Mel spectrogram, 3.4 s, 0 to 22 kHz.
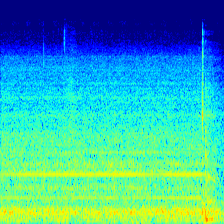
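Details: New Bgears b-Blaster 80mm fan installed in an instrument panel, running with the master switch on and blowing down on the right side: faint steady tone over soft airflow, no rattle or wobble; fan runs smoothly.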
